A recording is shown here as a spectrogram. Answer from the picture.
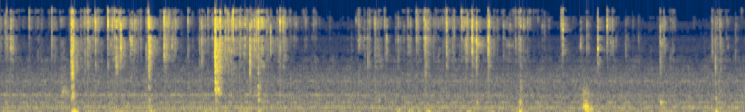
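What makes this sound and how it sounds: A hand-sized solid ball of pressed multicolored soap chips, held in a hand with long red nails, is carved and scraped with a small black blade. Crisp, bright crunches and crumbling crackles come in uneven bursts over a low steady hum, with the sharpest snaps near the start and middle.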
